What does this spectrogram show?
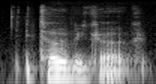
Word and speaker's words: Etobicoke: Toby Coke? Is that like Etobicoke. Itoby? Oh, I see. Itoby Coke.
